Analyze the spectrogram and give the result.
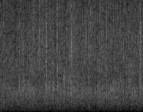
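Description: audience applauding

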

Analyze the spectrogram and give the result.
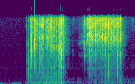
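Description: playing cards being shuffled

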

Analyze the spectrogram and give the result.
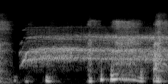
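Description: person screaming in excitement

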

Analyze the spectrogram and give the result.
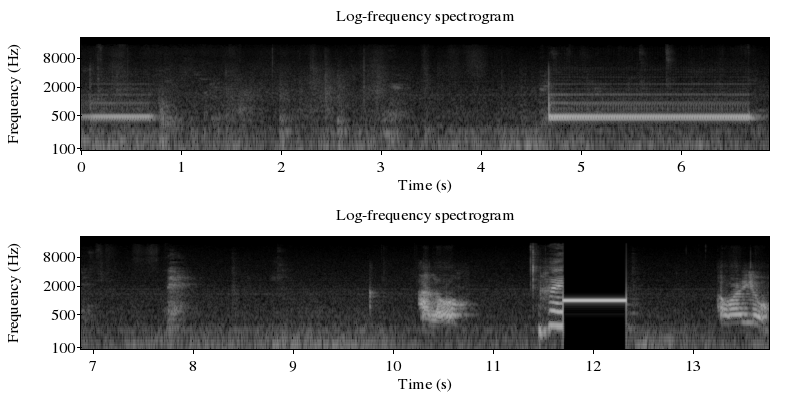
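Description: phone number being dialed

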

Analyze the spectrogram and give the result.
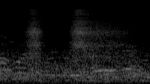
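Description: sniffing the air

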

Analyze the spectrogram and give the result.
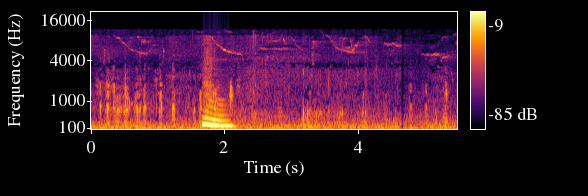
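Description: ducks quacking

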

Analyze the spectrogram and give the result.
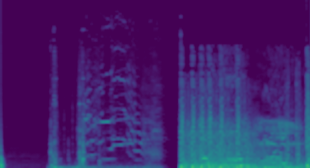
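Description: gunshots

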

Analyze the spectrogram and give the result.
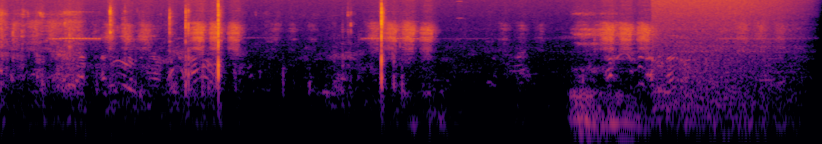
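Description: growl

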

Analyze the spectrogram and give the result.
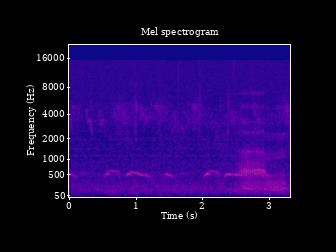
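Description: birds calling

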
